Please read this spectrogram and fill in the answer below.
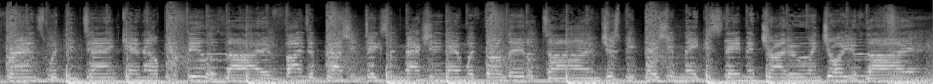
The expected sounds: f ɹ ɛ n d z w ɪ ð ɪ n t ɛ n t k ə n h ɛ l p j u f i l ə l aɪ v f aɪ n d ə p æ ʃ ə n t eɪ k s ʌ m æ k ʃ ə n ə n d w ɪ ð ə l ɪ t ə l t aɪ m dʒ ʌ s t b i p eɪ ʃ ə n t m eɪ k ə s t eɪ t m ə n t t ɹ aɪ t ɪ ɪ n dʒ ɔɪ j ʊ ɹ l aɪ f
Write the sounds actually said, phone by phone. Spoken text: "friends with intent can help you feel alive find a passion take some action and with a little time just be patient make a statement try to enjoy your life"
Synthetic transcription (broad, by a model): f ɹ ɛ n d z w ɪ ð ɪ t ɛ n k ə n h ɛ l p j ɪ f i l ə l aɪ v f aɪ n d ə p æ ʃ ə n t eɪ k s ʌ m æ k ʃ ə n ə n w ɪ ð ə l ɪ t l t aɪ m dʒ ʌ s b i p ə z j m eɪ k ə s t eɪ t m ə n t t ɹ aɪ t ɪ ɪ n dʒ ɔɪ j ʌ ɹ l aɪ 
